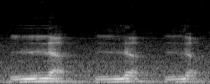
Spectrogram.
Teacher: अच्छा, ये साउंड भी है लिटरल is a production of the लिटरल spirant. This is a complete closures in the centre of the vocal track and air passage through the side of the tongue. ल in the English, जब साइडों से आपको feel हो एयर्स, वो कहता है कि साइड ऑफ द टंग्स, टंग की साइड, अंदर जो हमारी ज़बान है इसकी साइडों से जब हमें फील हो, तो फिर क्या होगी, लिटरल साउंड।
